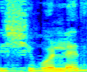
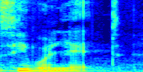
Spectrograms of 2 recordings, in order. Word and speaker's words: Shibolet: eran fácilmente identificados porque para ellos era difícil pronunciar la H entonces en lugar de decir shibolet decían zolet y hay historias de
